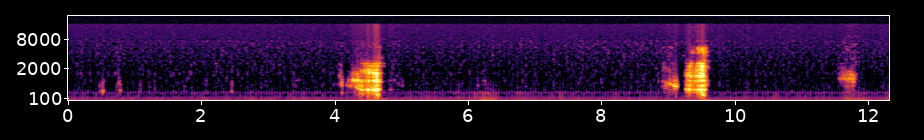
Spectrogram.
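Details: Carpathian stag roaring in the forests of Bucovina in breeding season, September 2022, with two loud, coarse bellows about five seconds apart and a brief fainter call afterwards, in a quiet setting.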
